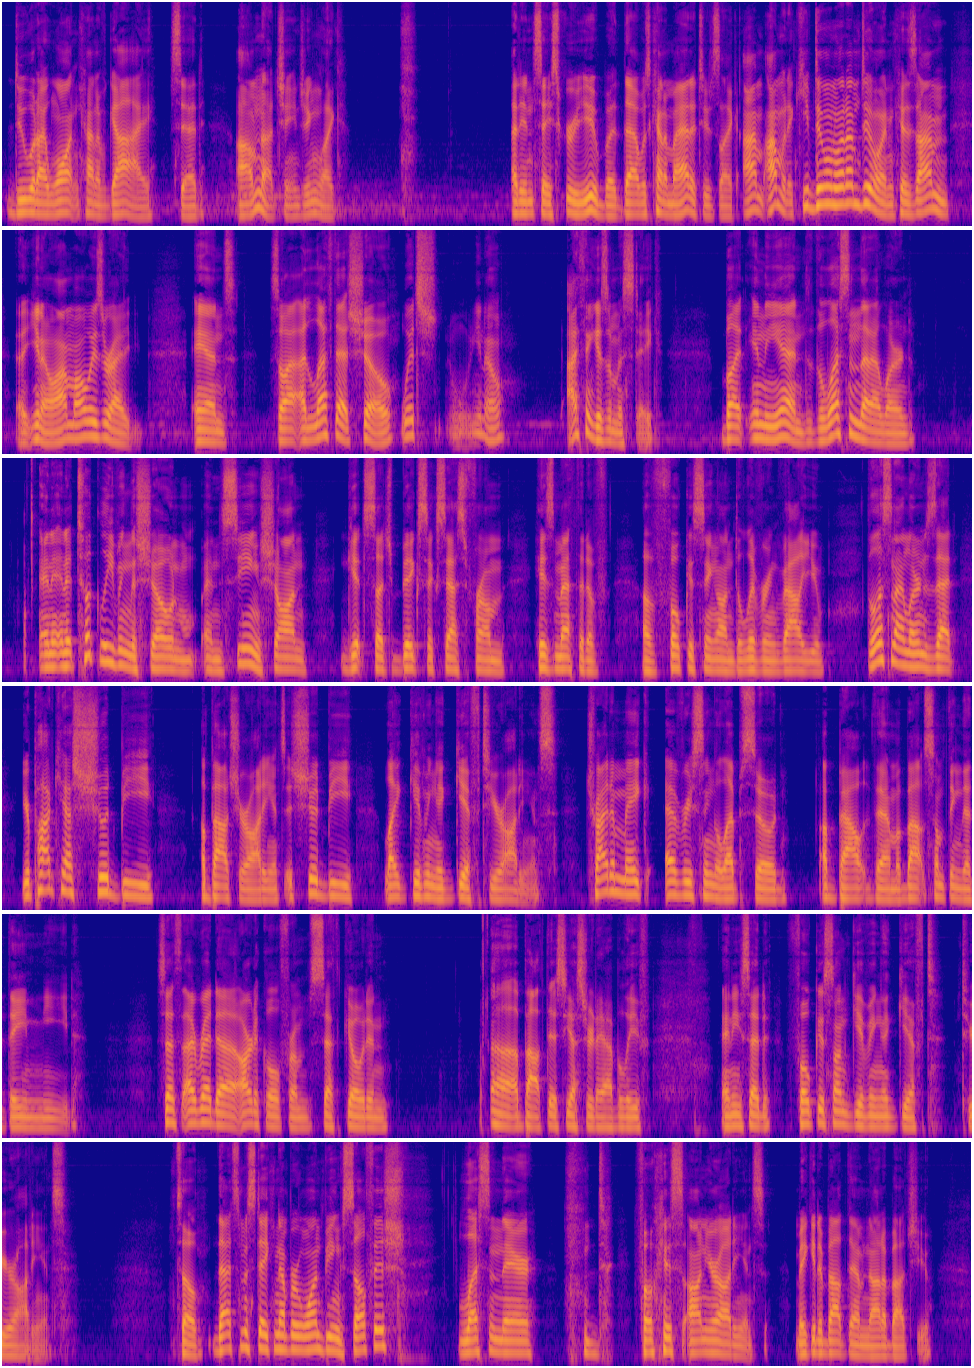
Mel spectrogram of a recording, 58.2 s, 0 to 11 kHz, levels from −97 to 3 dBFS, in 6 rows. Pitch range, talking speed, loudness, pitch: 115-145 Hz, 175 wpm, -24 LUFS, 130 Hz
